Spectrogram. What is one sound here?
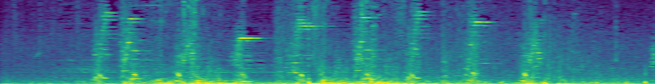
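A pickaxe strikes stone with sharp knocks.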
